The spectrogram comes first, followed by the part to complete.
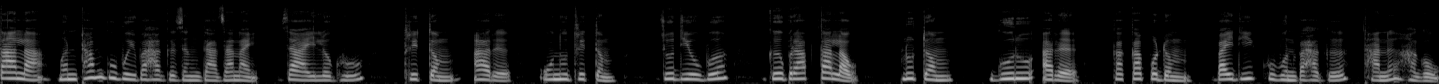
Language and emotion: Bodo, neutral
